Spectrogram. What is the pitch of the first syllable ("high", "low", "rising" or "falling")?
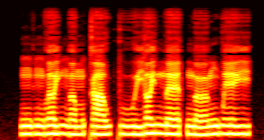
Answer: low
